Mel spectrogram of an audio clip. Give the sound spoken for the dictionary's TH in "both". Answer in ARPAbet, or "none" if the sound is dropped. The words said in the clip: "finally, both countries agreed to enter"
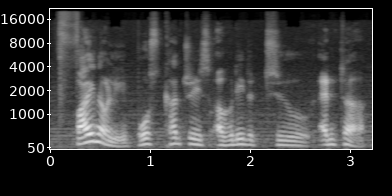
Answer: S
